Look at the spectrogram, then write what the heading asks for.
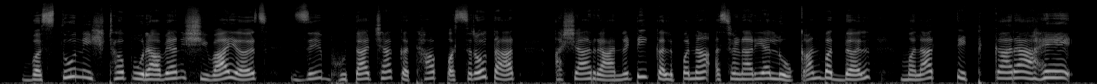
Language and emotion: Marathi, disgusted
